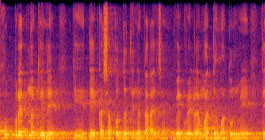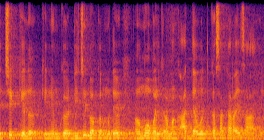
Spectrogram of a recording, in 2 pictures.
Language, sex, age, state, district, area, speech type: Marathi, male, 18-30, Maharashtra, Osmanabad, rural, spontaneous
